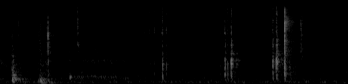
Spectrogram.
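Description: Scissors snipping through cheesecloth to trim a bow for a homemade ghost decoration, faint, sparse crisp cuts spread irregularly over a quiet room.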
